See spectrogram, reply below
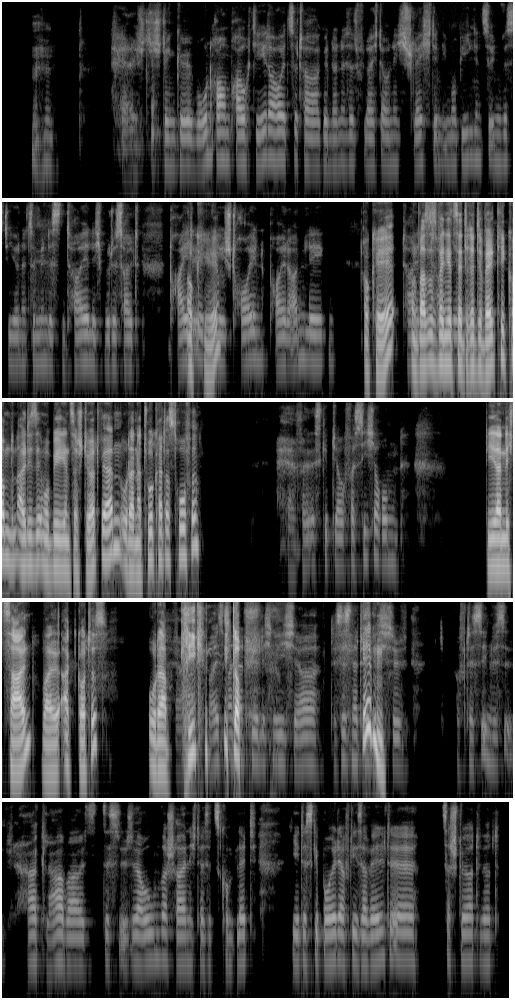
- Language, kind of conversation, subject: German, unstructured, Was würdest du machen, wenn du plötzlich reich wärst?
- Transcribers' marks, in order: other background noise; unintelligible speech; snort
